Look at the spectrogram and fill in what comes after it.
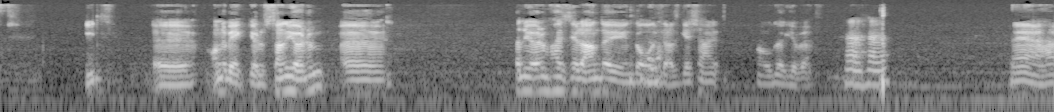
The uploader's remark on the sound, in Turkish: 3 Mayıs 2020 tarihli Instagram Live kaydı.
